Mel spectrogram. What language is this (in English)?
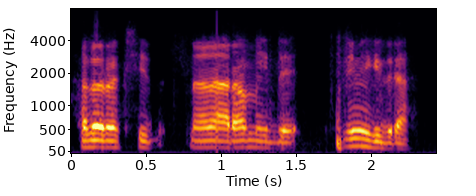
Kannada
